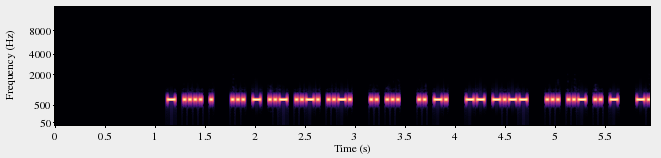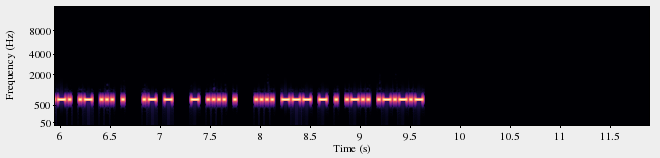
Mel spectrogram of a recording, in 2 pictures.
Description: Morse code, heard as a keyed tone, about 41 wpm, 700 Hz. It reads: THE STUFF IS IN MY SUIT CASE AT THE HOTEL.
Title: Sentences from Top 1600 Words 45wpm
